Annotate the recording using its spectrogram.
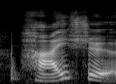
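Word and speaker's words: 还是: 还是 자, 还是 라고 읽고요.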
